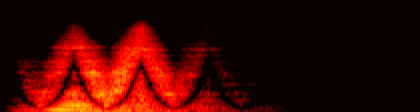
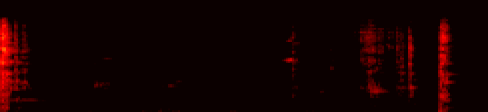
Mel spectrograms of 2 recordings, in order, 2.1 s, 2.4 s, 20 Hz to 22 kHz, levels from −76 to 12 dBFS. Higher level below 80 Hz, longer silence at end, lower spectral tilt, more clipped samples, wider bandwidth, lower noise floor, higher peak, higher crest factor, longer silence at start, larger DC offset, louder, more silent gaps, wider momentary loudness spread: first, -42 dBFS vs -82 dBFS; first, 1.05 s vs 0.2 s; first, -5 dB/octave vs 2.5 dB/octave; neither; second, 10 kHz vs 11.5 kHz; first, under -90 dBFS vs -73 dBFS; about the same, -10 dBFS vs -12 dBFS; second, 18 dB vs 30 dB; about the same, 0.1 s vs 0 s; neither; first, -24 LUFS vs -40 LUFS; neither; second, 16 LU vs 19 LU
